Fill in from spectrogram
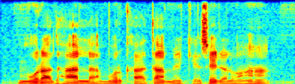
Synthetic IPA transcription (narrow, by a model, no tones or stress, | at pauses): moɾad̪ʱaːɾlaːmʊɾkʰaːt̪amẽkɛːseɖɐlwaɦãɦã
